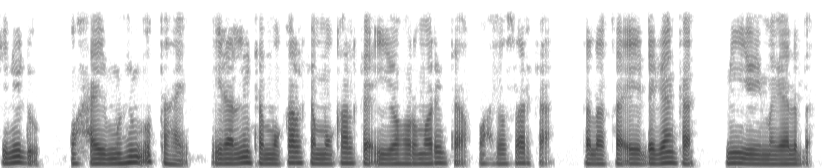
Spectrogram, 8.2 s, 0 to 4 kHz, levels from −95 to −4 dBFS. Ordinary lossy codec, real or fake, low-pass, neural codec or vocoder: none; real; 3.6 kHz; none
